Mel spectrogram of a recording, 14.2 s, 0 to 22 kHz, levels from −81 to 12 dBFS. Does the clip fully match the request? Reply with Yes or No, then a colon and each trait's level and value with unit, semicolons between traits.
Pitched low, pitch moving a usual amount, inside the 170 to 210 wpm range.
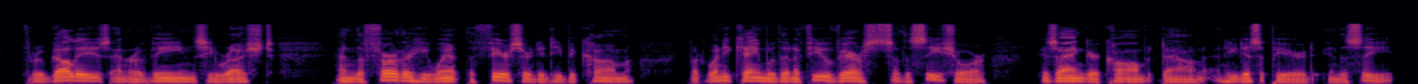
No: very low, 90 Hz; average, 3.8 semitones; average, 160 wpm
